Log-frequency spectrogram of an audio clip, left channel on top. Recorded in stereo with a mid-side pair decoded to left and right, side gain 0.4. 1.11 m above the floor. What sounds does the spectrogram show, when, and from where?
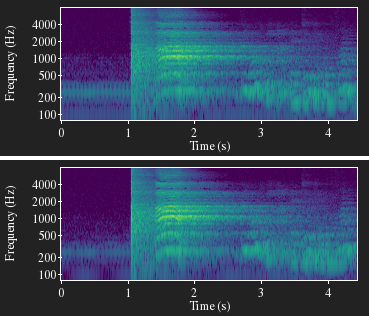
1.1 s a scream: 55° right, 0.6 m
2.6 s a woman speaking: 15° left, 1.0 m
